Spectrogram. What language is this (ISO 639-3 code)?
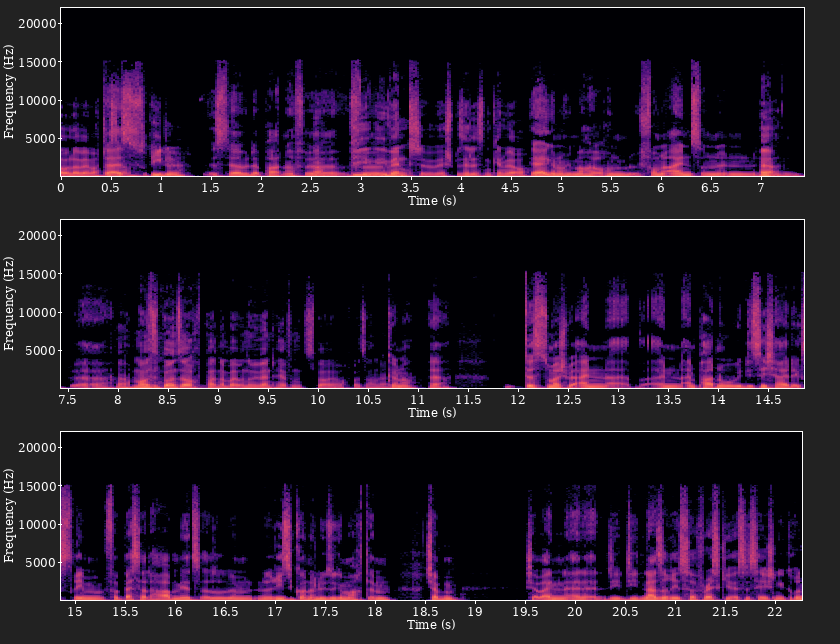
deu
